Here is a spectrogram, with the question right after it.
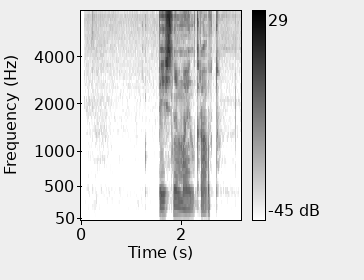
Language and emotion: Russian, neutral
